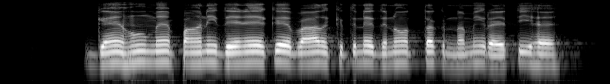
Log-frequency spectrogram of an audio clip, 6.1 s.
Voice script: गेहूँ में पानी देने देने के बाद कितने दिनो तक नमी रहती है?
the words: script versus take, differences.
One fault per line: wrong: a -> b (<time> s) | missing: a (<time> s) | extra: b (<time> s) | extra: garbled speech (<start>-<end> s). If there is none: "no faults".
missing: देने (2.6 s)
